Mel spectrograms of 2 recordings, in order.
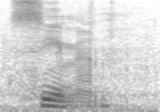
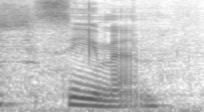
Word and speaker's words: Seaman: Seaman. – Nemus? – Seaman. – Neiman. – Seaman. – Spell it. – S-E-A-M-A-N.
